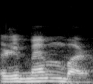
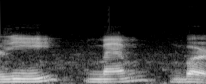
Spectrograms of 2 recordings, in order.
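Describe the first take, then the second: First: Said in the usual way. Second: Slow syllable demo. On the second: Shown as a demonstration. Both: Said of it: "শেষে stress পড়ে না".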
